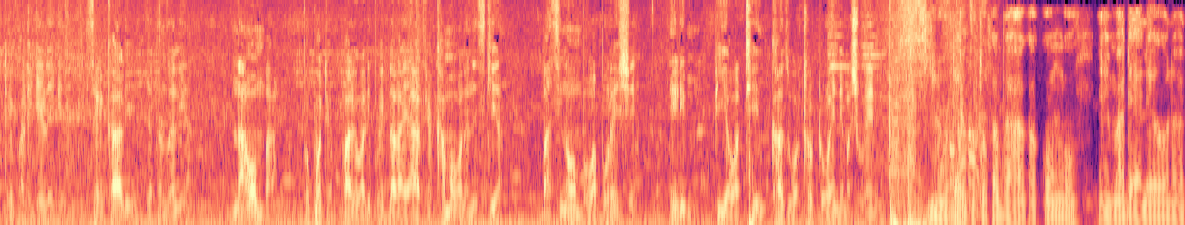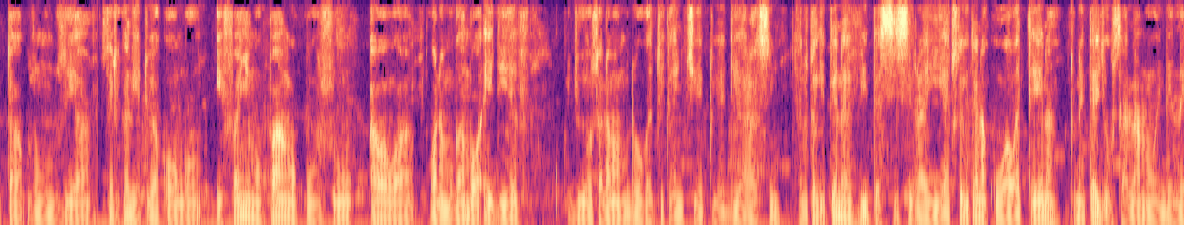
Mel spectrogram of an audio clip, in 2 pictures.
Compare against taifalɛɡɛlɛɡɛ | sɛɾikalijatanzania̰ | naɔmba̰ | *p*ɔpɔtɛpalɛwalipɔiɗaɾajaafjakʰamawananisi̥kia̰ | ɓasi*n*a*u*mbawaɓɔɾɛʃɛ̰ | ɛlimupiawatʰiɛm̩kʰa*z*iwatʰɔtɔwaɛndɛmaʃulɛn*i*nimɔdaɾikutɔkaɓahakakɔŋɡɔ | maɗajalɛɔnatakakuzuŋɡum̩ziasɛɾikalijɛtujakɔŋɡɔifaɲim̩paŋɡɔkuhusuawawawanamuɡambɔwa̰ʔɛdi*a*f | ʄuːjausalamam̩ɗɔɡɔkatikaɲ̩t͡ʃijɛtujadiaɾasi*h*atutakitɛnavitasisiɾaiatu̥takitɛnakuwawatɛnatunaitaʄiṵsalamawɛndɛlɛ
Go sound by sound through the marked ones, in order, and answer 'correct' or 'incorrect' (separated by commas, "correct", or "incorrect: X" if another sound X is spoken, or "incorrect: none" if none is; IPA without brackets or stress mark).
correct, correct, incorrect: ɔ, correct, correct, incorrect: ɛ, correct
